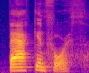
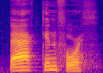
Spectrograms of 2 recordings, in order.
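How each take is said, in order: Both takes have the same delivery.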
